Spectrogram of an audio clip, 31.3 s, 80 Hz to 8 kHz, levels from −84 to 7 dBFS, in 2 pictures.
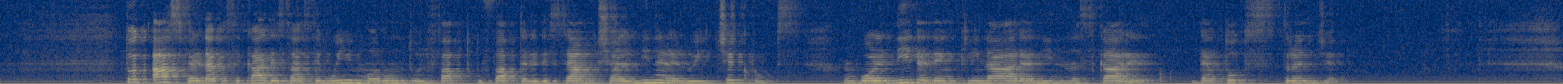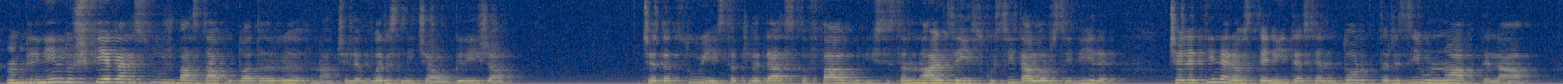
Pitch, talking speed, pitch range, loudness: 210 Hz, 105 wpm, 185-230 Hz, -24 LUFS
